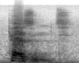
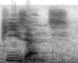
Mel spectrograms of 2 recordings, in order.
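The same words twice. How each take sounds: First: The first vowel is short. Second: The first vowel is long. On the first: The speaker calls it right. "They have the short S sound in them" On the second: The speaker calls it wrong. "It's not peasant"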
